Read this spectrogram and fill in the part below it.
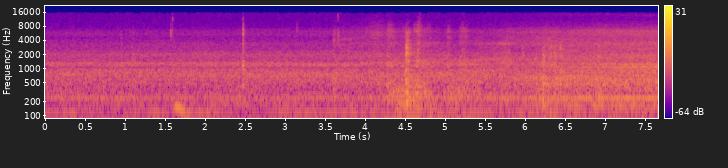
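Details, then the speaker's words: Corsair HX750 replacement power supply, fan running at 100% during gaming and spinning up every few minutes; steady loud airy whoosh with faint hum, no grinding or ticking, while video card stays quiet; faulty unit, later replaced. "that power supply fan is incredibly loud stop some of the fans in this video card here yeah that video card is incredibly quiet all that noise is coming from this fan right here my goodness"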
